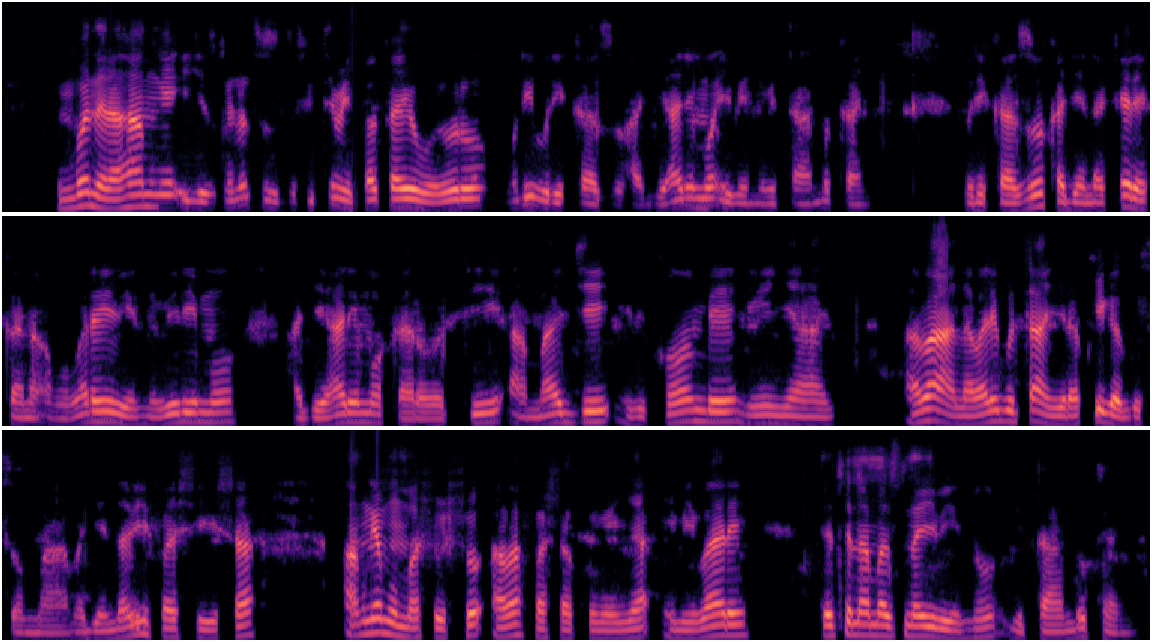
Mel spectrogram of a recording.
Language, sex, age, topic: Kinyarwanda, male, 18-24, education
